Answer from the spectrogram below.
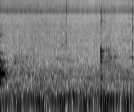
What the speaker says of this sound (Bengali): এখন পেঁয়াজটি আমি একটু লাল লাল করে ভেজে নেব।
